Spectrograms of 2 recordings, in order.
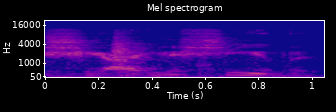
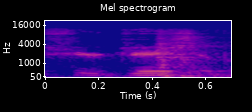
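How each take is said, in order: First: The name is said with Hebrew pronunciation. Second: The name is said with anglicized pronunciation. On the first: The speaker calls it right. "His name pronounced in, in Hebrew or whatever" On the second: The speaker calls it wrong. "which I've been saying"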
